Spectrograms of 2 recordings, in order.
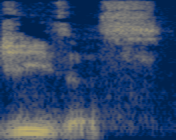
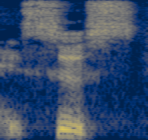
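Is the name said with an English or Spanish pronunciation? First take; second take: English; Spanish. First: The name is said with an English pronunciation. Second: The name is said with a Spanish pronunciation. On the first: "the more familiar to me" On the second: "I'm going to use the Spanish pronunciation"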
